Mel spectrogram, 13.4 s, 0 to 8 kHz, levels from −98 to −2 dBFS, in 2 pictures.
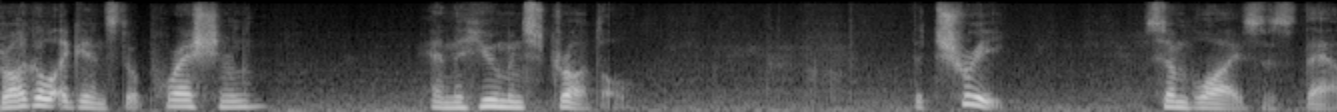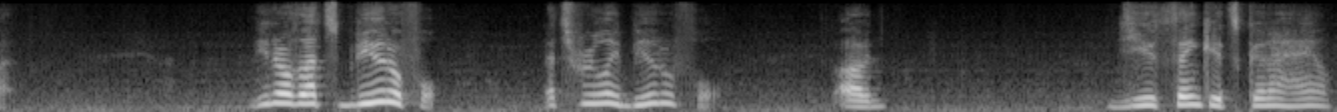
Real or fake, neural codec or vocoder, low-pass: fake; codec, 16 kHz in and 24 kHz out, 0.6 kbps, FocalCodec, streaming, 4096 codes; 7.2 kHz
